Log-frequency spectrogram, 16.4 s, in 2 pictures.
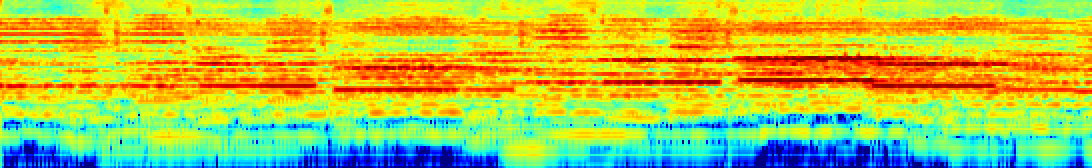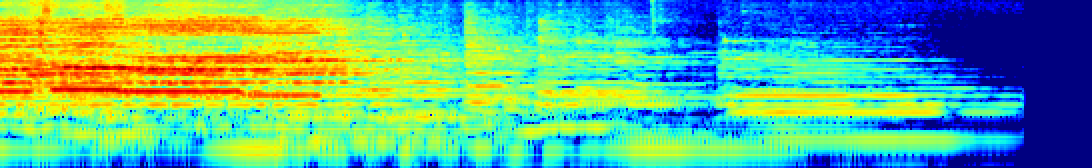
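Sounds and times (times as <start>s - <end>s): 
soprano singing: 0.0s - 11.6s.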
